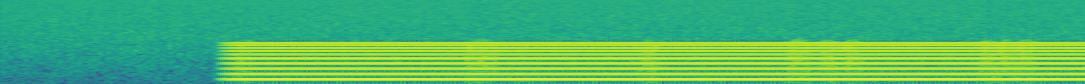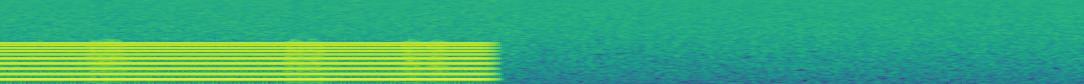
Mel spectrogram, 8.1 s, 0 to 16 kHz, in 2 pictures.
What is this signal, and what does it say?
Ship horn signal, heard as a ship's horn, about 230 Hz. 1 long. At sea: a vessel nearing a blind bend, or under power and making way in fog.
